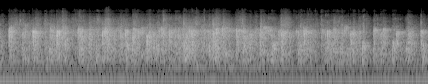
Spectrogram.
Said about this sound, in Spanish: Dele un aplauso fuerte al Rey de Reyes.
